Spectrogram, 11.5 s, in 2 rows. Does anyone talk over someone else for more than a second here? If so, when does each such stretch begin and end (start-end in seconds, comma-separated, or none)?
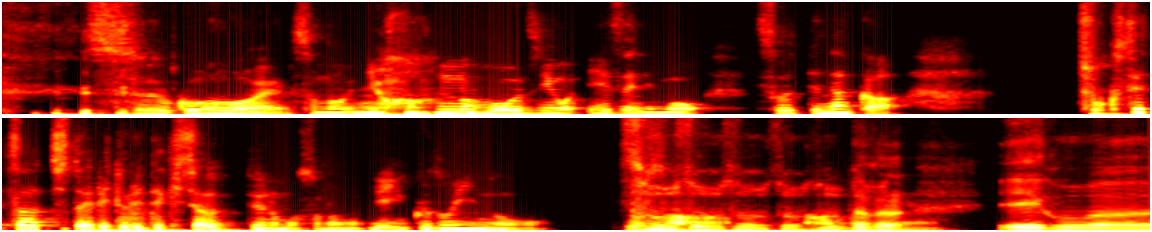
8.8-10.3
